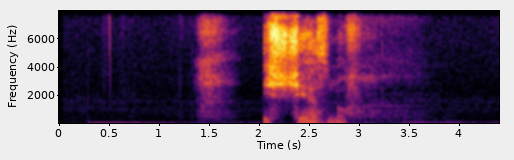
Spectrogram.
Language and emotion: Russian, sad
